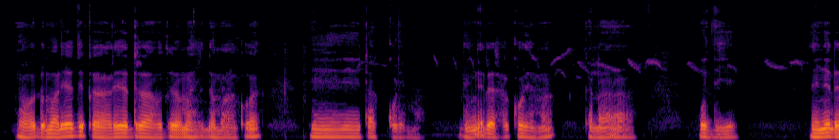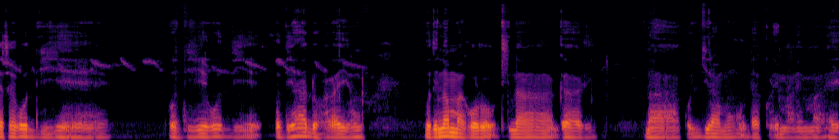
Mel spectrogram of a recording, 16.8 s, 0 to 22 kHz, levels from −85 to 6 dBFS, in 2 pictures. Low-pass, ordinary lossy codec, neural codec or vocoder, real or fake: 19.8 kHz; none; vocoder, 44.1 kHz, 128 mel bands, Pupu-Vocoder; fake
